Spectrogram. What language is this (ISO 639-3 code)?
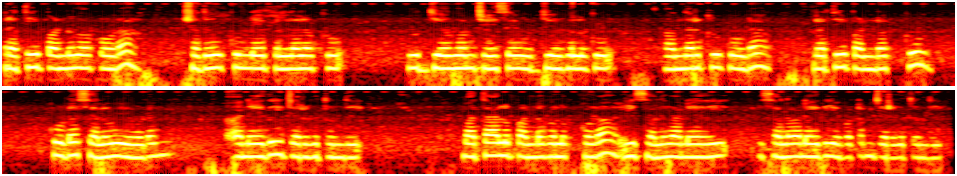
tel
